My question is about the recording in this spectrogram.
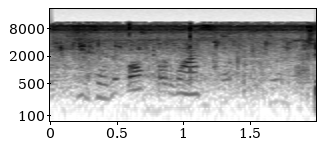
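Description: Faint voices of people talking in the background, with no clear sound standing out.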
